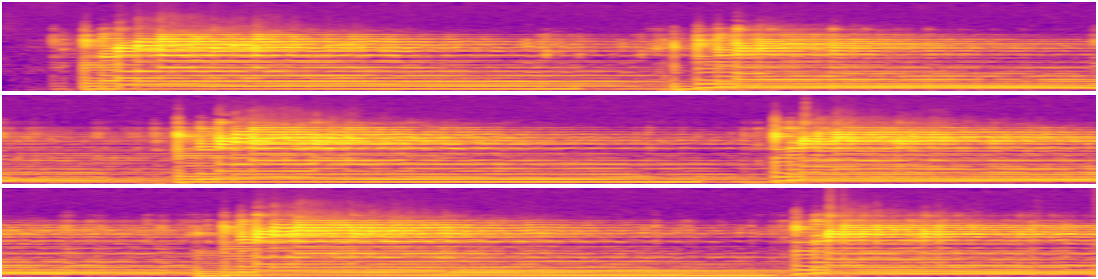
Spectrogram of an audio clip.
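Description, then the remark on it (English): Electric guitar, played through a univibe effect, strums sustained chords that carry a song's chordal harmony, changing roughly every two seconds, with a swirling, wavering modulation coloring each loud, ringing strum; no voices. “It's actually my guitar playing a much a, a majority of the the chordal harmony you hear on that song.”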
